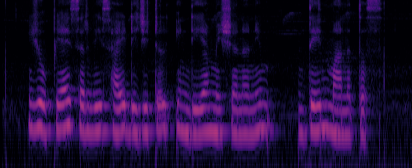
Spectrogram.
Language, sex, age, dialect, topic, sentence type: Marathi, female, 25-30, Northern Konkan, banking, statement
